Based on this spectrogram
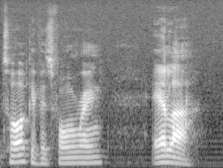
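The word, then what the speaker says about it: Έλα: time he would talk if his phone rang Ella right that's how you say it and then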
